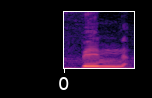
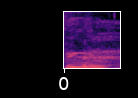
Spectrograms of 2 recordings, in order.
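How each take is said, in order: First: The name is said with an English pronunciation. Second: The name is said with a Danish pronunciation. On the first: The speaker calls it wrong. "not Finn Island" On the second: The speaker calls it right. "pronounce the location names in their proper Danish context"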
